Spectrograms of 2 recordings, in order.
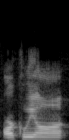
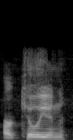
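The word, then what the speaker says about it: Arcleon: uh we have pyrus arc leon arcillion as he's pronounced in the show arc leon and tcg technically and dorcas mutisek now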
